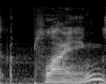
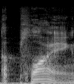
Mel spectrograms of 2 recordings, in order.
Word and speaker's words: applying: Okay, that word there was applying. So this is one of the reasons why she got a 5 for pronunciation. It's applying, not applying. Applying for the postgraduate program.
